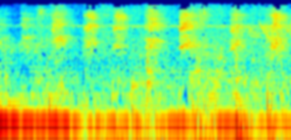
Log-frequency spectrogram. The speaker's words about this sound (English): Was that just me you played back, or was that the actual finch? It was a bird. A warbler finch. It was not a neuron.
